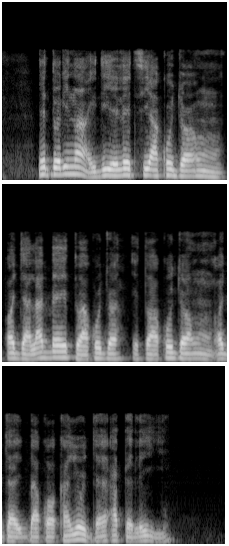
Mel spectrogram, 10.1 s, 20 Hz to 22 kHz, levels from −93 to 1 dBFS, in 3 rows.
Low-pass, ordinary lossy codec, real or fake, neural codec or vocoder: 7.2 kHz; none; fake; codec, 16 kHz, 8 kbps, FreqCodec, smaller model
